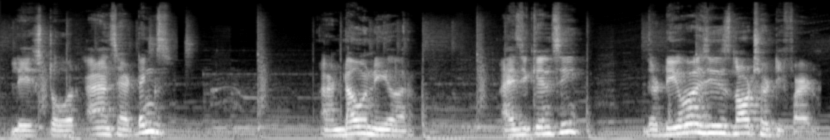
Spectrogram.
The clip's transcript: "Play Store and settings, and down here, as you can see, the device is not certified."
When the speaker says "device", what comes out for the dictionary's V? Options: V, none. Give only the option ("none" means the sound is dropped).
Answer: V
